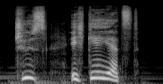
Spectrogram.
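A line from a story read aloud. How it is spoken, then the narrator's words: Called out. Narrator (German): rief sie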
